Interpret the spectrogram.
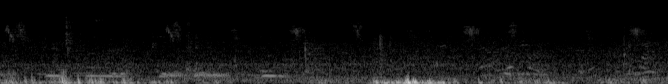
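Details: Oriental turtle dove, recorded 13 April 2024: a short phrase of low, hoarse coos, several notes in the opening seconds, then quieter, over strong low-pitched rumbling noise and scattered faint bird chirps.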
